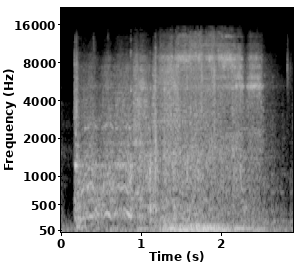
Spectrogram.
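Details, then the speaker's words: Abandoned 1971 Chevy K-20 V8 after 15 years sitting, just after ignition timing was backed off: catches at once and runs about two seconds with a firm, even burble before dropping away; brief healthy start. "oh yeah sounds good yeah she sounds good"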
